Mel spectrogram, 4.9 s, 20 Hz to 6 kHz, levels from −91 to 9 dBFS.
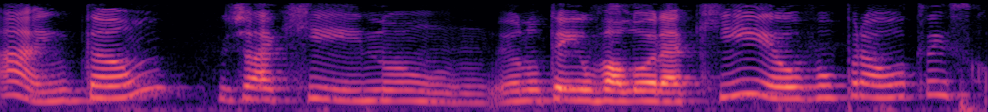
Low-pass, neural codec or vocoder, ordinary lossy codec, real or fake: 5.4 kHz; none; Opus, 64 kbps; real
